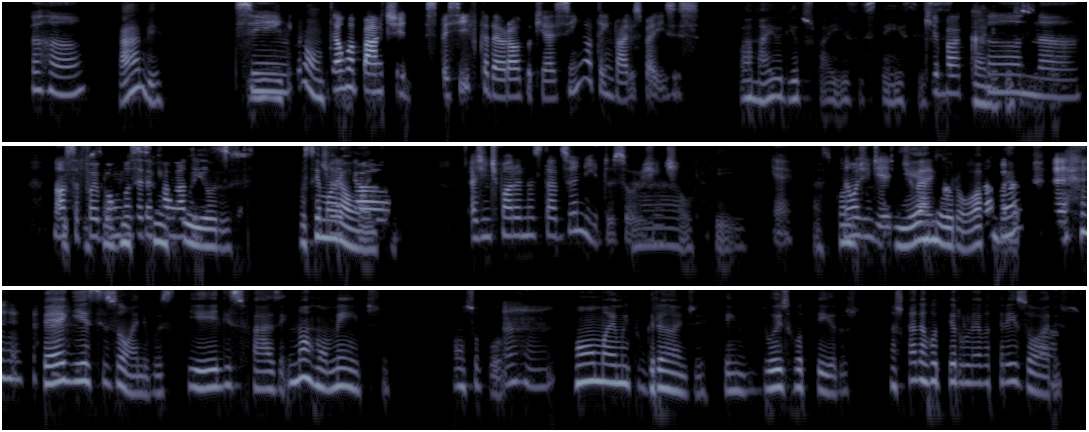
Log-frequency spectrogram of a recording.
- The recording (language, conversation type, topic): Portuguese, advice, Como posso economizar nas férias sem sacrificar experiências inesquecíveis?
- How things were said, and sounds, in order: chuckle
